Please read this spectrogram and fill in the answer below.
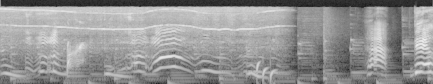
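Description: Cartoon dental drill sound effect, a steady high whine that stops about three seconds in. It plays over children's background music and squeaky cartoon character cries that slide up and down in pitch.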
